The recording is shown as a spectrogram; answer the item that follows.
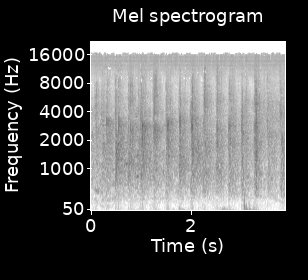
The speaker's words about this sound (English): So anyway, that's my moon demonstration. I think applause would be appropriate.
